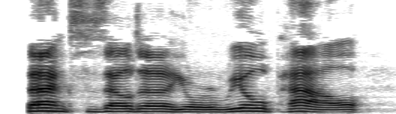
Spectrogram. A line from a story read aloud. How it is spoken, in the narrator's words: sneered Cosmo, dropping his pitch in imitation of Don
